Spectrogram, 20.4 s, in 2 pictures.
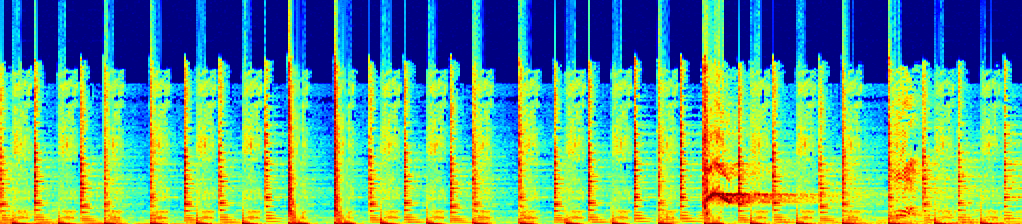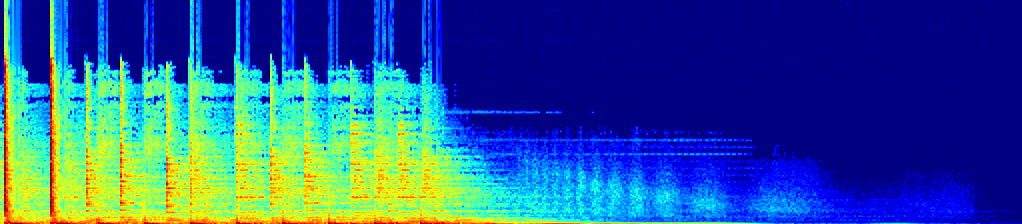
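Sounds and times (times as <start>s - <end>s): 
Brazilian funk music: 0.0s - 15.9s.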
